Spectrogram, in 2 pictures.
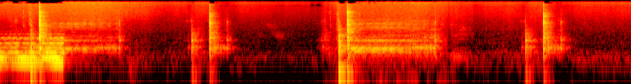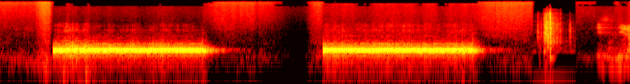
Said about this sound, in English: I drove down to the document research laboratory on Vanderbilt and got such a shock that I grabbed the office phone and dialed Wolf at once.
